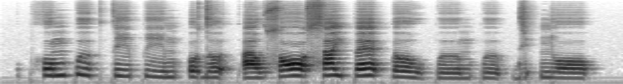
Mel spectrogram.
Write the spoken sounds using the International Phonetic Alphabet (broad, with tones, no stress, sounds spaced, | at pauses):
pʰ o˧˥ m p ɯː˧ k̚ t̪ i˧ p iː˩˧ m ʔ o˧˩ d ɤː˧˩ t̚ ʔ a˩ w s ɔː˥˨ s a˥˨ j p ɛː˥˨ k̚ l ɤː˧˩ w p ɯː˩ m p ɯː˧˩ p̚ d i˥˨ t̚ ɲ oː˧ p̚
